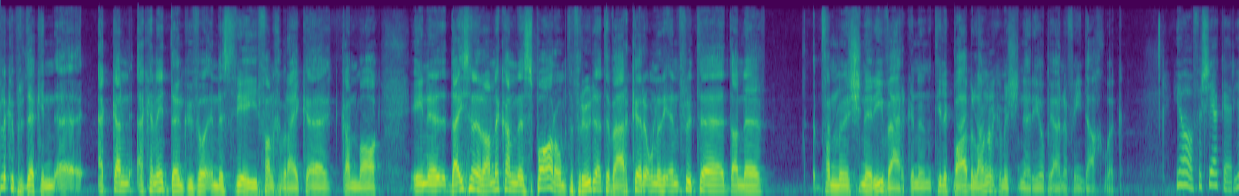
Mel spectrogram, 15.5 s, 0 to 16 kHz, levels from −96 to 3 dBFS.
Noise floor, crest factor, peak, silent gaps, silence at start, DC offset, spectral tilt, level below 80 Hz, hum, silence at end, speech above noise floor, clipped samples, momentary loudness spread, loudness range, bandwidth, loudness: -50 dBFS; 14 dB; -2 dBFS; none; 0 s; under 0.1%; -7 dB/octave; -42 dBFS; none; 0 s; 34 dB; under 0.1%; 10 LU; 7 LU; 13.5 kHz; -16 LUFS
